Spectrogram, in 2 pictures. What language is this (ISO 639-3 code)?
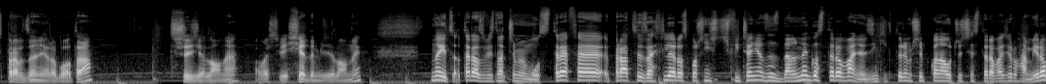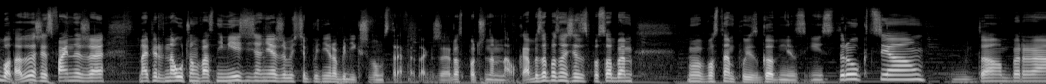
pol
